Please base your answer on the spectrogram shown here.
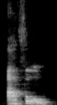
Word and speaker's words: avô: So when we have this accent mark, acento agudo, it has an open vowel sound. O. When we have this accent mark, we have a closed vowel sound. O. O. So we change the sonority. Avó, grandmother. Avó. Avô, grandfather. Avó, avô.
